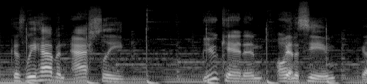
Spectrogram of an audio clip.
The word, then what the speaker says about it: Buchanan: And first off, let's start with how the heck do you pronounce Canon? Well, some people say just that aren't around from the area say Buchanan, but everybody that I that is from that area, we all call it Buchanan.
